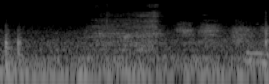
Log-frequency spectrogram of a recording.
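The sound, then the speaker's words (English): A dog pants quietly, a soft, breathy huffing repeated in quick uneven bursts against a low background rumble, with no voices. “Are you thirsty? Cause you over here panting, dude.”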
